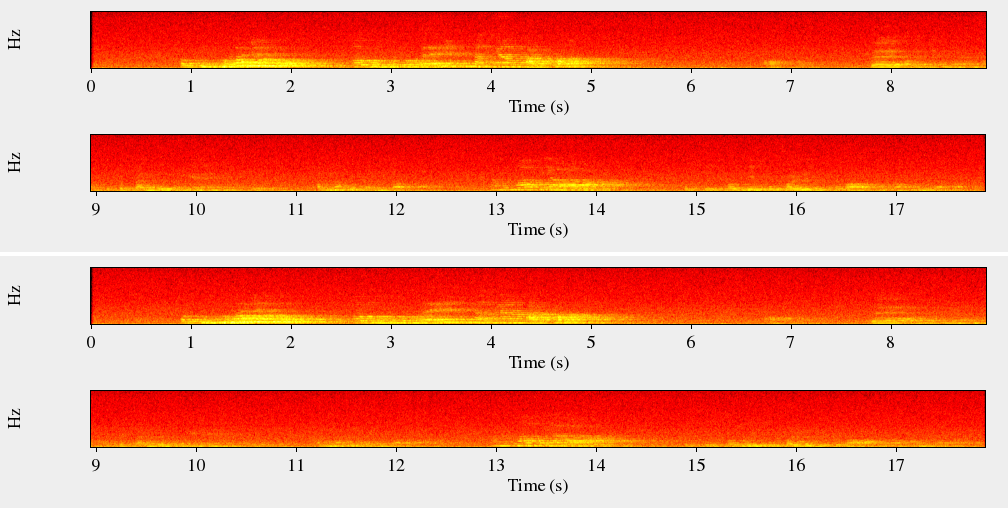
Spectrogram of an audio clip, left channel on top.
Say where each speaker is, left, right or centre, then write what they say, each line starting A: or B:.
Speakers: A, on the left; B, on the left.
A: 어, 궁금하냐고? 어,
B: <laughs>
A: 궁금해. <laughs> 작년 닭발.
B: 아, 알았어. 그때 당시에는 혹시 그 밴드 중에 그 잔- 잔나비 밴드 알아?
A: 안나비아라.
B: 그치? 거기 보컬리스트가 최정훈이잖아.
